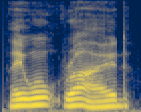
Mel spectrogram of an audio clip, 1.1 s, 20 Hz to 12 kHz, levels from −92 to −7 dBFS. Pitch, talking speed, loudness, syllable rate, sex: 150 Hz, 170 wpm, -13 LUFS, 3.5 syllables/s, male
